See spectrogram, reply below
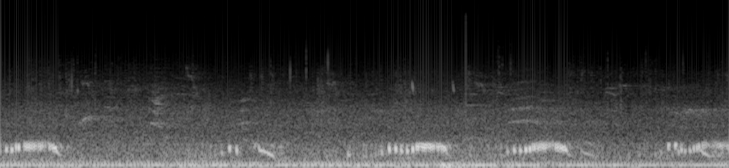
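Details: Series of about six low, bubbling rock pigeon coos, each rising and falling briefly, spaced around a second apart over a persistent low hum.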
